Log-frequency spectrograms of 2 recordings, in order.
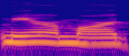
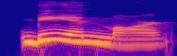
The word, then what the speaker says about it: Myanmar: And that's what Myiramar did. Uh Myanmar, I'm sorry if I keep uh mispronouncing it.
